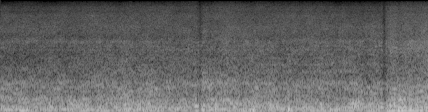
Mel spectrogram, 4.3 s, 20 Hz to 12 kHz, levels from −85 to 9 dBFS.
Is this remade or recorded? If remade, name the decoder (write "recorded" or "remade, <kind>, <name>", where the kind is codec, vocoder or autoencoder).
remade, codec, SNAC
